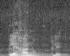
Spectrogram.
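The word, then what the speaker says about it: Плеханов: Plejano, así se pronuncia, que es el papel del individuo en la historia.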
